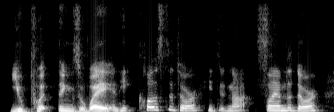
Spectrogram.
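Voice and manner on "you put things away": grouchy, sour, put-out tone. Retell what he answered when you said hey at the door, imitating someone's grumpy voice. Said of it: "he goes in a grumpy voice".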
